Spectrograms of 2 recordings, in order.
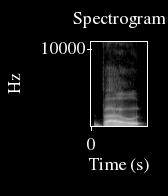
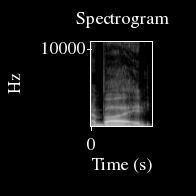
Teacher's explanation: The key I vow in about sounds different from the I and abide. Even though they look like the same sound, before the voiceless consonant, the vowel starts higher in the mouth. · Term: Canadian raising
